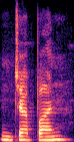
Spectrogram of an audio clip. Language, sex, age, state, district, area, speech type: Nepali, female, 45-60, West Bengal, Kalimpong, rural, spontaneous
